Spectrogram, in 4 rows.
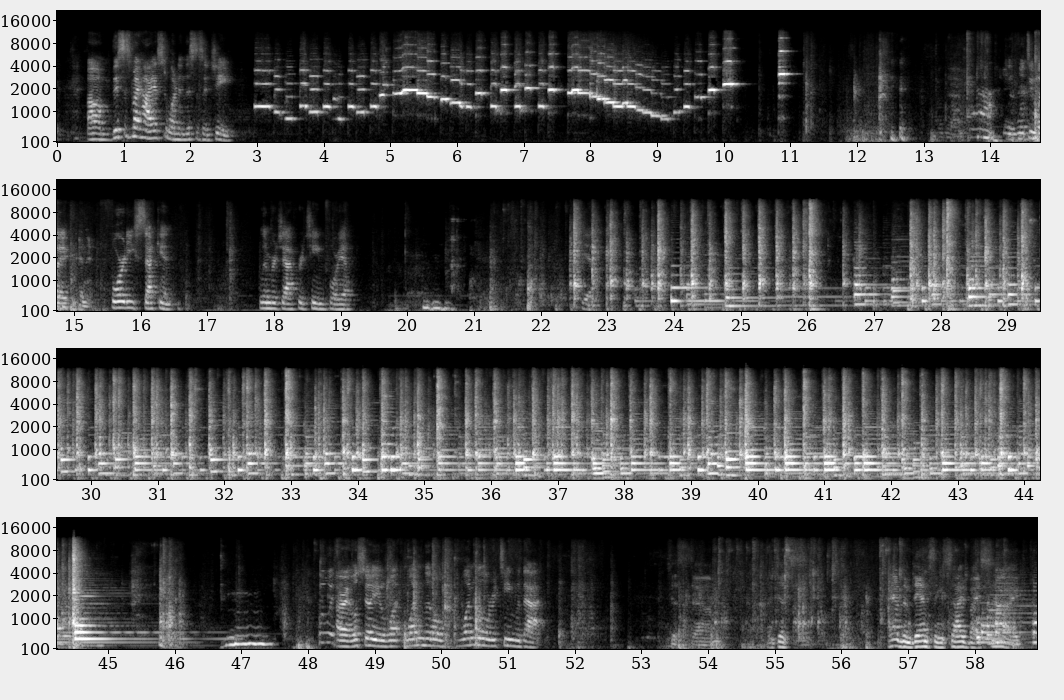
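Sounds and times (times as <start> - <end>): wooden doll feet clattering: 21.6 - 44.8
banjo tune: 22.4 - 46.6, 55.4 - 58.9.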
